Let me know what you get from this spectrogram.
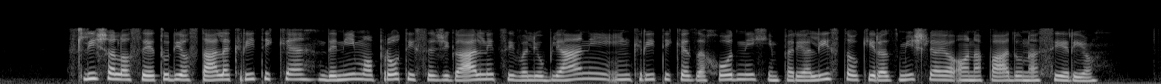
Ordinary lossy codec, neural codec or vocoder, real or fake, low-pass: none; none; real; 5.4 kHz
